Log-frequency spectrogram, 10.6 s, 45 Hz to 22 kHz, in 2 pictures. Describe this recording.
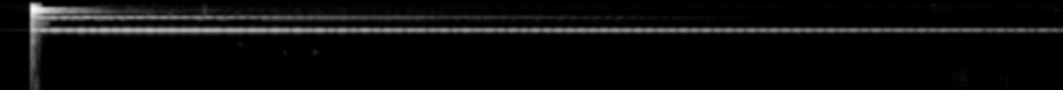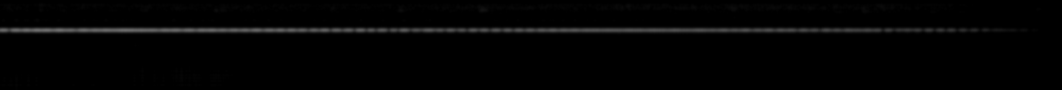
FDP - Tibetan Bell - Chime 02
Tibetan, Bell, Chime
